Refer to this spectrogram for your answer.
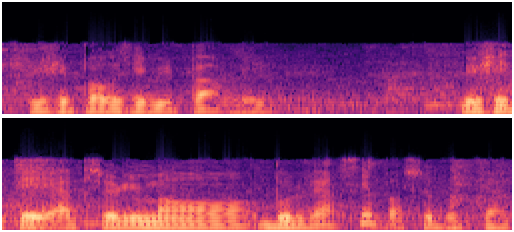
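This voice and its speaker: Noticeable background noise behind a man's fairly slow delivery. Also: medium pitch for a man, ordinary pitch variation. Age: 80s+. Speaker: publisher and literary journalist. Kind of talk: interview answer.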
